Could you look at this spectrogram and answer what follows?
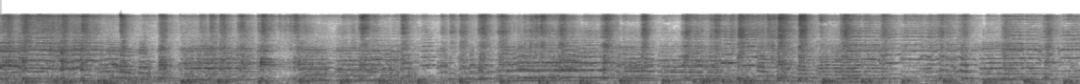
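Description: Brass marching band playing a march: trumpets and sousaphones over a steady drum beat.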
